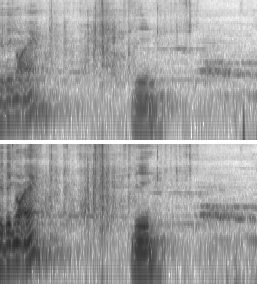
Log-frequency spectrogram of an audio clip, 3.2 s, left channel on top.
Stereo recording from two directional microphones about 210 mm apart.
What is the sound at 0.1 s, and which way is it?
Speech, 50° right (ahead or behind).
